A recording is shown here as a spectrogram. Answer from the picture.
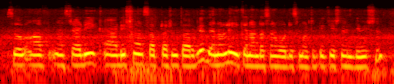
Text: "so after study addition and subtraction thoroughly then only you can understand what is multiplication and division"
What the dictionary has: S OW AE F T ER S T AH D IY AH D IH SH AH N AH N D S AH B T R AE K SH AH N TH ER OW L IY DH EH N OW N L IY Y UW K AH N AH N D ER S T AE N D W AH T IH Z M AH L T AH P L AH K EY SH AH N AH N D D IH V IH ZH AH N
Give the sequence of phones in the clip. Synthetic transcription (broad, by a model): S OW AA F S T AH D IY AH D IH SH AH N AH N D S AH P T R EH SH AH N T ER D L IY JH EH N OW L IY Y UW K AH N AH N D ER S T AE N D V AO T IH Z M AH L T AH P L AH K EY SH AH N AH N D D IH V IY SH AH N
